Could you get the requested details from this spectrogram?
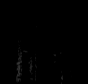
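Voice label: "батькӧд", Komi, female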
